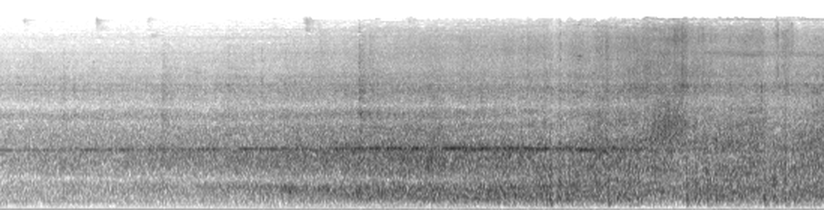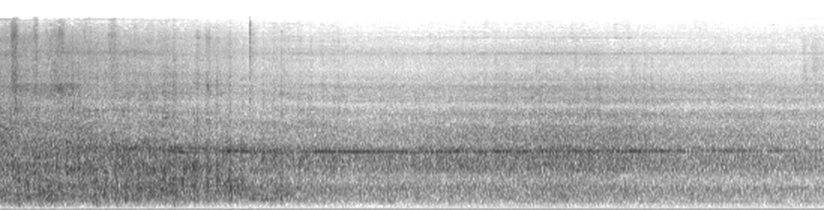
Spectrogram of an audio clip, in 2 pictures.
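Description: Vintage New York City subway train running past at close range. The wheel and rail noise builds to a peak in the middle, with clicks over the rail joints, then eases off. A steady high whine runs through it all.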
